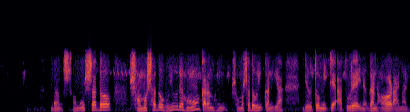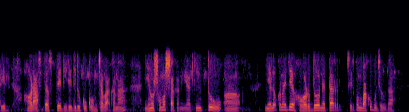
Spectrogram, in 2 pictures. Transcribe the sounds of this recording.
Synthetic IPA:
daŋsɔmɔsad̪ɔsɔmɔsːad̪ɔɦujuʔɾɛɦɔ̃kaɾɔnusɔmɔsad̪ɔɦujuʔkanɡɛjad͡ʒɛɦut̪ɔmit̪̚ˀʈɛʔa̰t̪uɾɛinəʔɡanɦɔɽajmaɾd̪iɾhɔɽast̪ast̪ɛd̪ʱiɾɛd̪ʱiɾukukɔmt͡ʃaba̰ʔkanaĩɦɔ̃sɔmɔsːakanɡɛjakint̪u | ɲɛlɔʔkanad͡ʒɛhɔɽd̪ɔnɛt̪aɾsɛɾɔkɔmbakʰup̬ud͡ʒʱaɾud̪a

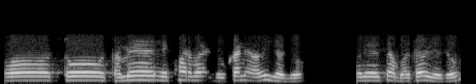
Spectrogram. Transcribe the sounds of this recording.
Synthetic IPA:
ət̪ot̪əmeːkʋaɾmaned̪ukʰaneaʋid͡ʒod͡ʒʰo | əneːt̪jãbət̪ʰaʋid͡ʒʱod͡ʒʰo

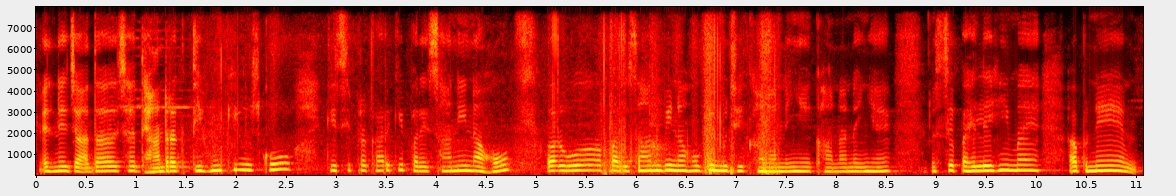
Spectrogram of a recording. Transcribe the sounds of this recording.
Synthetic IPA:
ɪt̪nẽd͡ʒjaːd̪aɐtːʃʰad̪ʱjaːnɾɐkʰt̪iɦũkiʊskokɪsipɾɐkaːɾkipɐɾeːʃaːninaɦoɔːɾʋopɐɾeːʃaːnbʱinɐɦokimʊd͡ʒʱekʰaːnanɐɦĩɦɛkʰaːnanɐɦĩɦɛ | ʊsːepɛɦleɦimɛ̃ | ɐpne

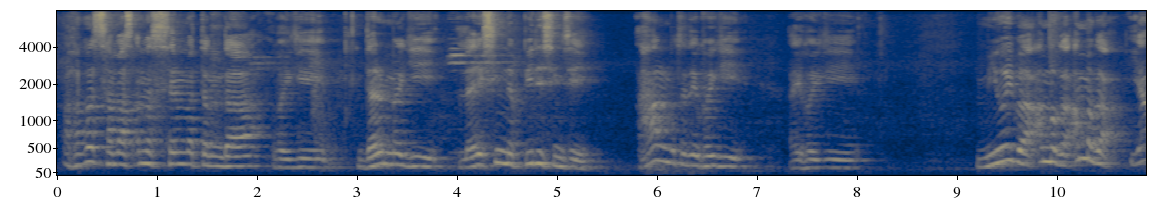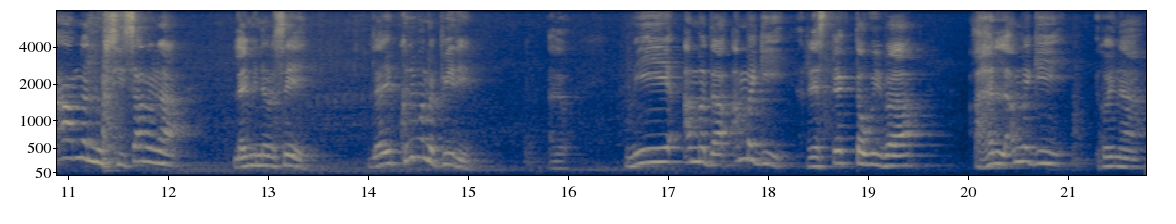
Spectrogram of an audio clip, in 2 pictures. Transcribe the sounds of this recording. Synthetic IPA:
ɐpʰabɐsɐmasɐmɐssebmɐtɐmdɐkʰojɡidɐɾmɐɡilɐjsiŋnɐpiɾisiŋse | ɐɦanɐmuk̚tʰadekʰojɡi | ɐjkʰojɡi | miojbɐɐmɐɡɐʔɐmɐɡɐjamnɐnusisananɐlɐjminɐβɐse | lajkʰuɾimanɐpiɾi | ɐdo | miɐmɐdɐʔɐmɐɡiɾespek̚tːowibɐ | ɐɦɐlɐmɐɡikʰojnɐ

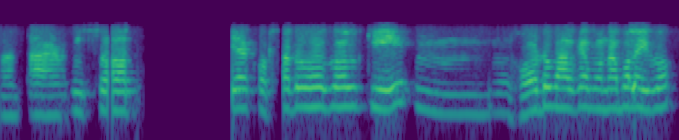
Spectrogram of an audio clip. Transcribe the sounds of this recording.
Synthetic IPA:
taɹpisɔt̚ | etijakɔtʰatʊɦojɡolki | ɡʱɔɹtʊbʱalkɛbɔnabɔlaɡibɔ

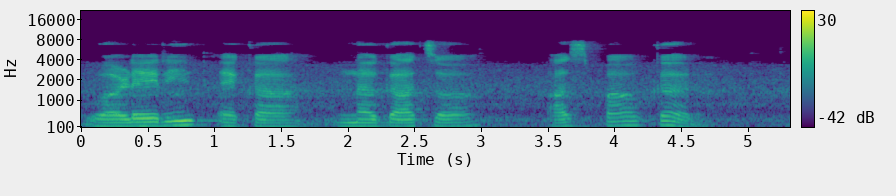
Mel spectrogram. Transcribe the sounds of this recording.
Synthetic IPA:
ʋəɭeɾĩːt̪ɛka | nəɡat͡sɔ | əspawkəɾ

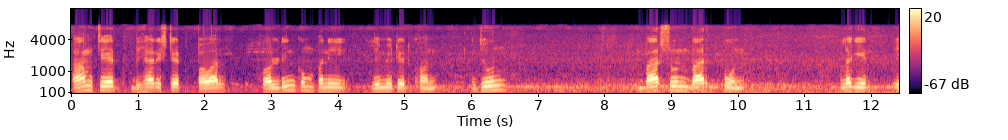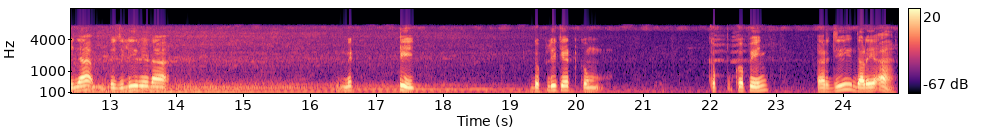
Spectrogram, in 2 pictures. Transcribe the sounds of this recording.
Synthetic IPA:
amt͡ʃɛt̪̚biɦaɾisʈeʈ̚ | pawaɾ | hɔlɖiŋkɔmpani | limiʈɛɖkʰɔnd͡ʒun | baɾsunbaɾpun | ləɡit̪̚iɲaʔbid͡ʒliɾɛnaʔ | mit̪̚ʈic̚ | ɖuplikɛʈ̚k | kəpiɲ | əɾd͡ʒid̪aɽɛjaʔa

